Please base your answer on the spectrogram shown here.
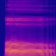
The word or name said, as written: o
